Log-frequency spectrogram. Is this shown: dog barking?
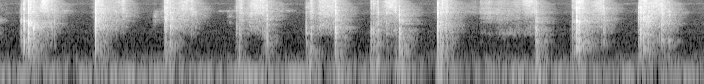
no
